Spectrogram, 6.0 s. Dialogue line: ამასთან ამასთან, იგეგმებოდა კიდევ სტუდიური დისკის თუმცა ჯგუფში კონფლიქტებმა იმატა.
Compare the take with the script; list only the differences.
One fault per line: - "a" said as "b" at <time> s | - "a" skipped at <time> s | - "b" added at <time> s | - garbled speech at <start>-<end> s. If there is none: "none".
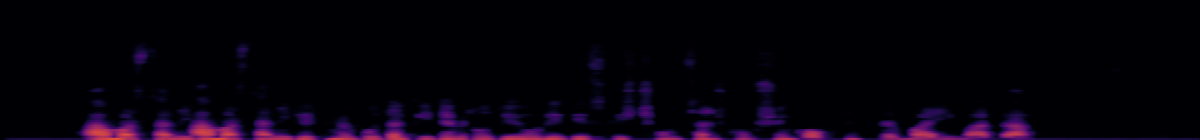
none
